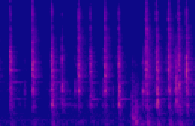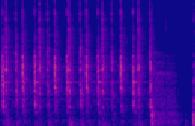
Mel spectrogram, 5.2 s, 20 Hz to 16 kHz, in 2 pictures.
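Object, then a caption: Plastic mechanical keyboard with buckling-spring keys. Both hands type with fingertips on a full-size beige IBM Model M keyboard, its plastic keycaps pressing down on a buckling-spring mechanism inside a hollow plastic case. About 28 rapid, sharp, bright clacks come in an uneven rhythm, each ending quickly, before a brief pause and a fuller final keystroke.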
